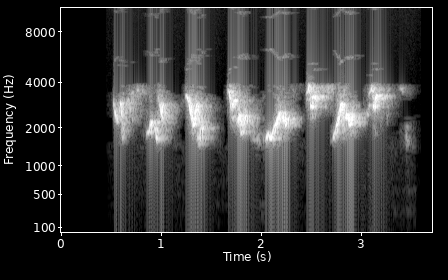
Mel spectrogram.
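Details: Black-headed grosbeak song, a flowing series of about eight sweet, slurred whistled phrases, each swooping up and down, delivered rapidly over three seconds against a quiet background.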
